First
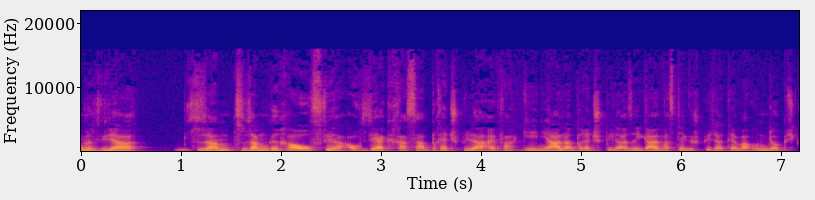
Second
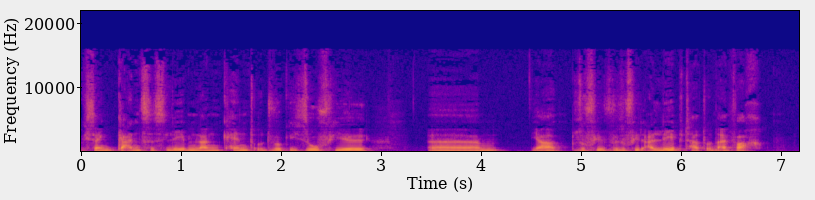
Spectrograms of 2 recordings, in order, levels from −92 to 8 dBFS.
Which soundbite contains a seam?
first; 1 cut; at 2.8 s

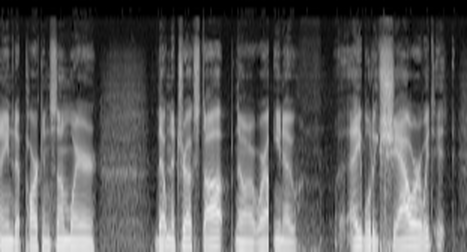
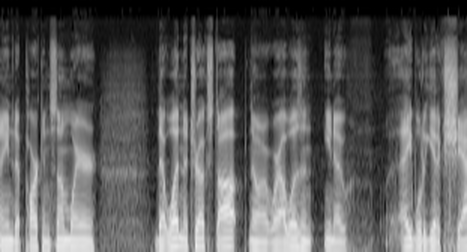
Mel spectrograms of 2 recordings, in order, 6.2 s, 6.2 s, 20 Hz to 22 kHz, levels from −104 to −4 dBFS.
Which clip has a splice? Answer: first; 3 cuts; at 2.2 s, 3.6 s, 5.0 s

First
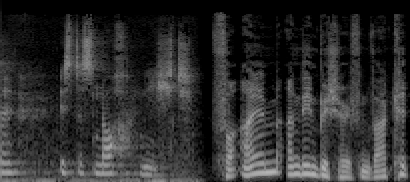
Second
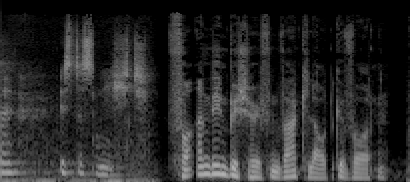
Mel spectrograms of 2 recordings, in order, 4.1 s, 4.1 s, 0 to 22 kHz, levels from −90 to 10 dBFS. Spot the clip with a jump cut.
second; 3 cuts; at 0.9 s, 1.9 s, 3.0 s

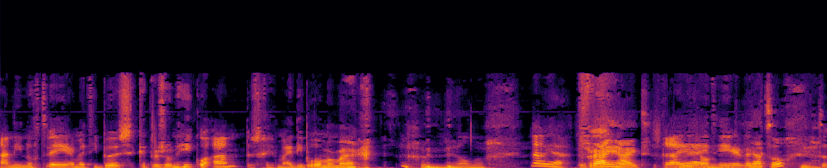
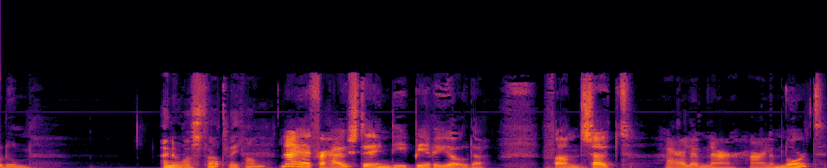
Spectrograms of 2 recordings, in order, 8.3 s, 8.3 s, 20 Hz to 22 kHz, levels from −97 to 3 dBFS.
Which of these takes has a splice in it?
second; 2 cuts; at 2.4 s, 3.1 s

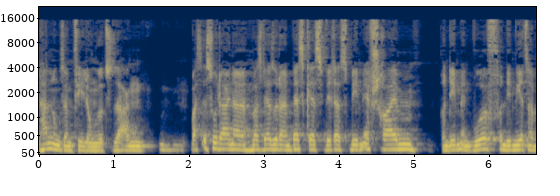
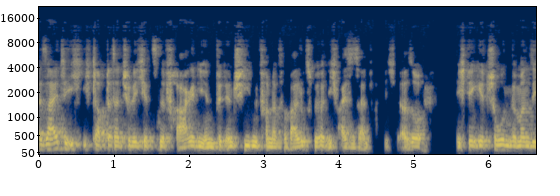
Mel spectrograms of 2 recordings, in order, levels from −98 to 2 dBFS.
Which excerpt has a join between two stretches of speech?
second; 1 cut; at 1.0 s

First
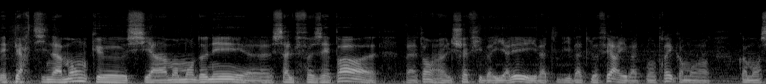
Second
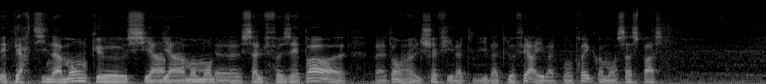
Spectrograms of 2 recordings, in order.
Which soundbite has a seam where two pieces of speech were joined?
second; 4 cuts; at 1.6 s, 2.1 s, 4.5 s, 5.9 s

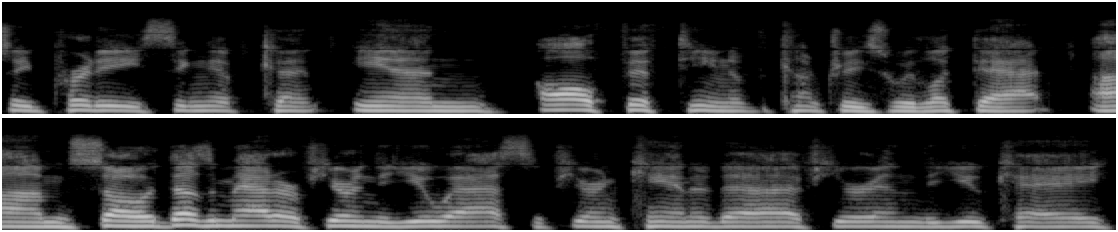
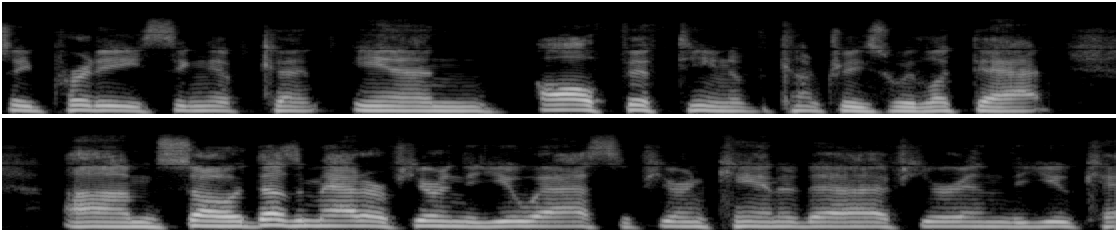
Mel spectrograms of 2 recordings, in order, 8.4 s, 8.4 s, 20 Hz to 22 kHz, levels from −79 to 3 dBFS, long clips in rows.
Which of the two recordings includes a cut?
first; 1 cut; at 4.0 s

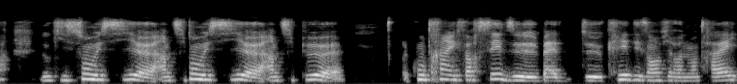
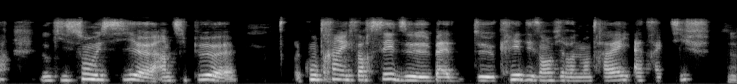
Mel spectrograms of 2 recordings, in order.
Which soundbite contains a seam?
first; 1 cut; at 1.9 s

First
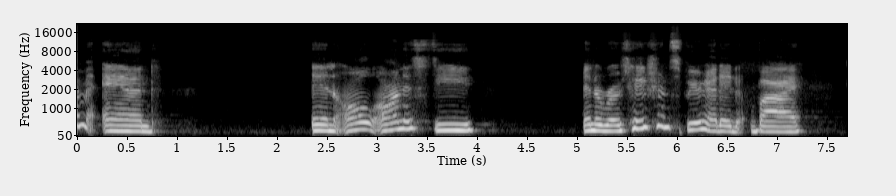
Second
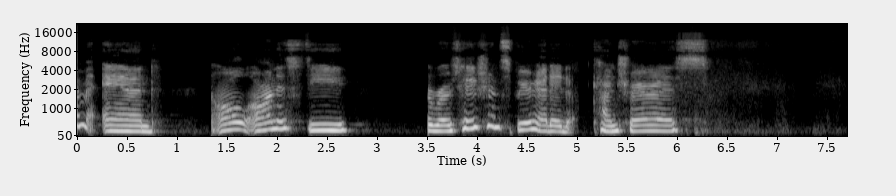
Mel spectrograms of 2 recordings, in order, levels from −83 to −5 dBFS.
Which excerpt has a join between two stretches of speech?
second; 3 cuts; at 1.3 s, 3.5 s, 5.0 s

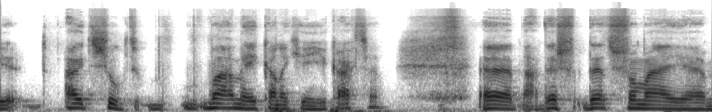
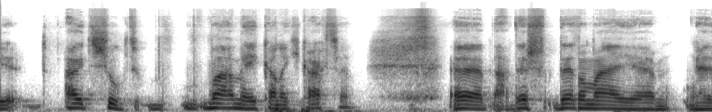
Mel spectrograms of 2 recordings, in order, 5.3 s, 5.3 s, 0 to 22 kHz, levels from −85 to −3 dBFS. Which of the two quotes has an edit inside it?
second; 2 cuts; at 2.2 s, 4.3 s

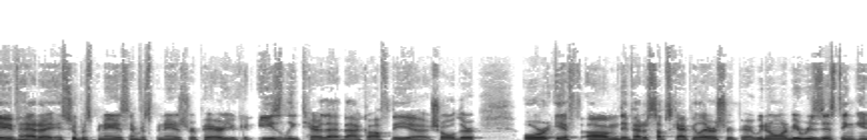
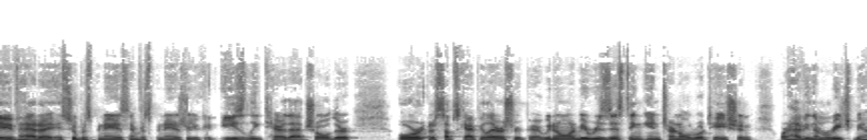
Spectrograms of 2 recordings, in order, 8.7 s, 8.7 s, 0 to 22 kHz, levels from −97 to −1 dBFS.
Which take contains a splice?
second; 3 cuts; at 1.9 s, 3.0 s, 4.3 s

